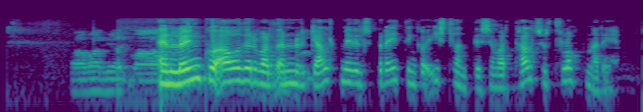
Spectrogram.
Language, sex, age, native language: Icelandic, female, 50-59, Icelandic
